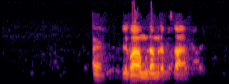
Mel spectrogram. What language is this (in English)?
Swahili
